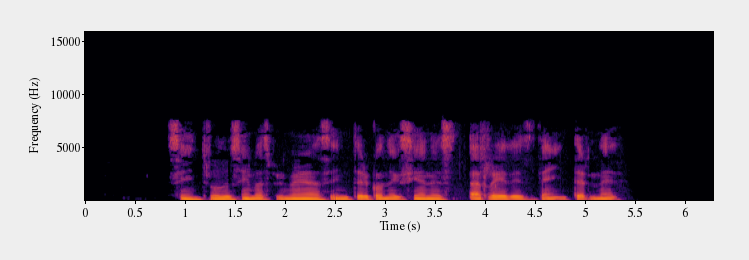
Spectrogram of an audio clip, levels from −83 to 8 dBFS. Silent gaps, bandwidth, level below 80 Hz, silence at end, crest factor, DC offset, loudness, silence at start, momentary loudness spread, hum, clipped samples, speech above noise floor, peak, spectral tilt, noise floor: none; 8 kHz; -60 dBFS; 0.95 s; 14 dB; under 0.1%; -23 LUFS; 0.85 s; 6 LU; none; under 0.1%; 53 dB; -8 dBFS; -6.5 dB/octave; -75 dBFS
